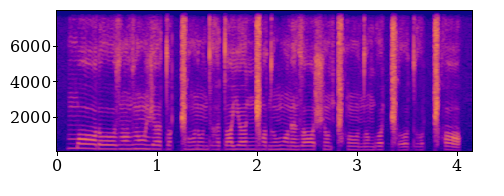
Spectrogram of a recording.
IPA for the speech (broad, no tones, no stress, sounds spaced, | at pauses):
m ɔː ɾ oː z ɔ̃ z õ ʒ əː d ɔ ɡ͡ǁ õ ɾ ũ dʱ ə d ɒ j əː ŋ͡ǁ ɔ d ũ β ɔ̃ ɾ ə̃ z ɔː ʃ õ ǁʰ õː d ɔ̃ ɡʷ ə˞ ɡ͡ǁ oː dʱ o ǁʰ ɒ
